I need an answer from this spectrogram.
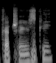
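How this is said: The name is said with a Polish pronunciation. "Polish people say Kaczynski"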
